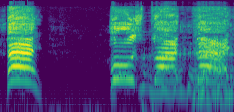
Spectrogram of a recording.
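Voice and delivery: high, loud, drawn-out yell across the hall; airport guard shout. Retold or imitated. Airport security guard shouting at the crowd about an abandoned bag, loud shout. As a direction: bellow it like security spotted a bag. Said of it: "this guy goes".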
